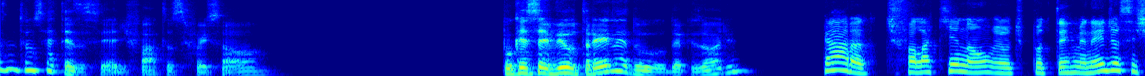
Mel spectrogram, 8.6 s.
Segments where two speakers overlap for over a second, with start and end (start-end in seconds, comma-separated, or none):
none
